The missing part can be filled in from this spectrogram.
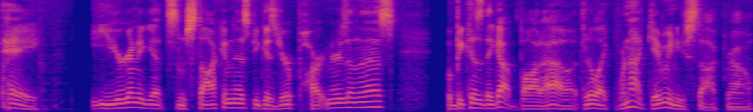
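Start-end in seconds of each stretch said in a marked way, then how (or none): none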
